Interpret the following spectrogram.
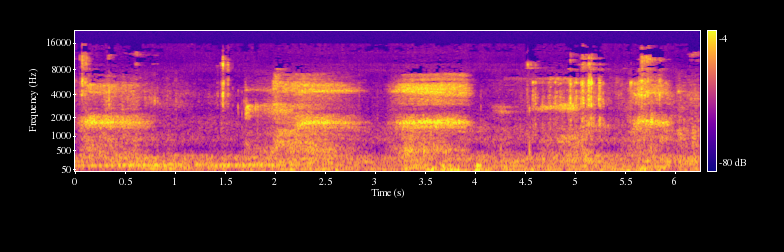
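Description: A man breathing close to the microphone: a few soft breaths in and out, about one a second.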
